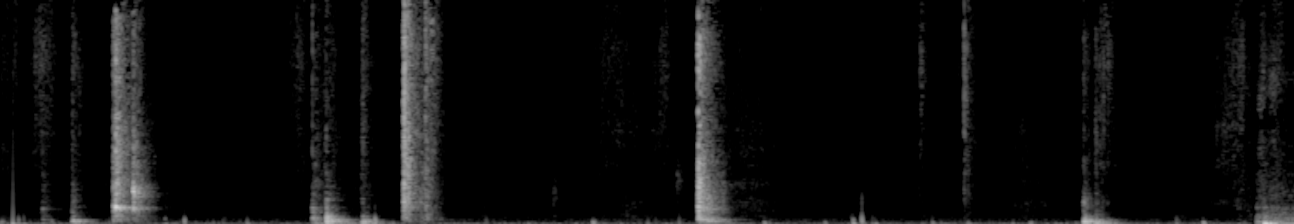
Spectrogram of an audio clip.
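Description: A handful of separate hollow thunks and knocks at irregular intervals: a cat pawing plastic toiletry bottles so they tip over and roll on a bathroom shelf.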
